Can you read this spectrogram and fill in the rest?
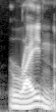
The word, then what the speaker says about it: Raiden: Ja, entweder Raiden von Mortal Kombat, ne? Oder halt in Metal Gear Solid. Ich weiß nicht, warum das anders ausgesprochen wird. Geschrieben wird es ja gleich eigentlich, ja, oder?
